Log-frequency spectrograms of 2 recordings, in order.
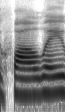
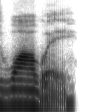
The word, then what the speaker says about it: Huawei: I notice people say Huawei with English sounds. The Chinese pronunciation is Huawei.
